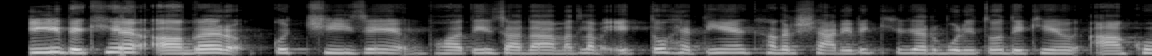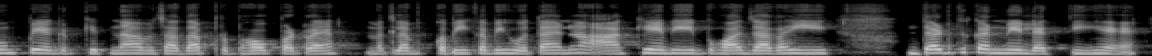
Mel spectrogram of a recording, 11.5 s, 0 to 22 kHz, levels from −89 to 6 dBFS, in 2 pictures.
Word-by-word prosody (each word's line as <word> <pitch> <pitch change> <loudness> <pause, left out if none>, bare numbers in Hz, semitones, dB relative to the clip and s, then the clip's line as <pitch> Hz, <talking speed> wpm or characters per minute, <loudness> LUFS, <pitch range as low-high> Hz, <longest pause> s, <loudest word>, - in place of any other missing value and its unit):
जी, 285 +3 +9
देखिए, 270 +3 +5
अगर 255 +1 +5 0.2
कुछ 255 0 0
चीज़ें 245 -2 -1
बहुत 225 +1 -4
ही 245 - 0
ज़्यादा 225 -1 0
मतलब 235 +3 -4
एक 225 0 -6
तो 275 - +2
रहती 250 -1 -4
हैं 255 0 0
अगर 235 -1 -1
शारीरिक 235 0 -4
की 240 - -10
अगर 235 -1 -1
बोले 225 0 -2
तो 230 - 0
देखिए 225 0 -2
आँखों 205 +5 0
पे 245 - +4
अगर 215 -1 -5
कितना 220 -1 -1
ज़्यादा 205 -1 0
प्रभाव 210 0 -2
पड़ 210 - +1
रहा 195 0 +1
है। 215 - -4 0.2
मतलब 205 +1 -3
कभी-कभी 225 +1 0
होता 220 -1 0
है 225 - 0
ना, 250 - -1
आँखें 215 +3 +1
भी 225 0 +1
बहुत 215 0 +1
ज़्यादा 210 0 +2
ही 225 0 0 0.4
दर्द 250 +5 +2
करने 240 -4 +3
लगती 200 +1 -2
है। 210 -2 0
225 Hz, 225 wpm, -22 LUFS, 215-245 Hz, 0.4 s, जी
